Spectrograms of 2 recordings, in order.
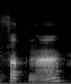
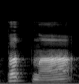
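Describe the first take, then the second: First: The word begins with an f sound. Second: The word begins with a p sound.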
